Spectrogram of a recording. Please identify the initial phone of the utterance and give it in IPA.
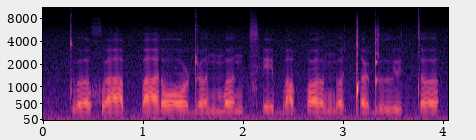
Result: tʷ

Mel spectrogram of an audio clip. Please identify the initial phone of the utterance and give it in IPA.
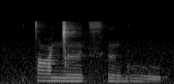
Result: tˤ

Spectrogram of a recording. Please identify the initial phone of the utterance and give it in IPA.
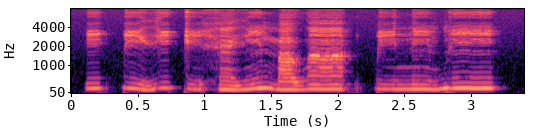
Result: i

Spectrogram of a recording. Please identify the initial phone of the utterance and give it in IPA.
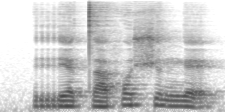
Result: rʲ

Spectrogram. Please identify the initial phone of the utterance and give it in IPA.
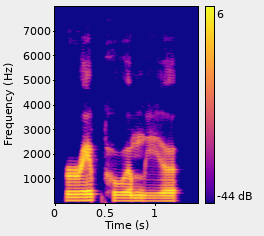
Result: ɹ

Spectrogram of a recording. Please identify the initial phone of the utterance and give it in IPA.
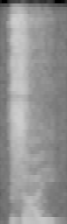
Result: z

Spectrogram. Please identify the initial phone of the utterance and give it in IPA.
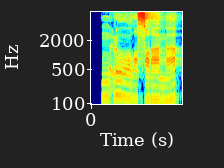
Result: ŋ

